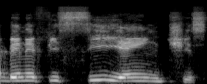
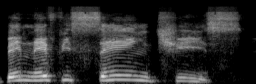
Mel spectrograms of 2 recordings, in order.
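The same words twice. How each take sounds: First: Beneficientes slowed, with the extra i in "-ci-entes"; wrong pronunciation. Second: Beneficentes drawn out very slowly, ending "-cen-tes"; correct pronunciation. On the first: (beneficientes devagar, marcando o "i" errado de "-cientes") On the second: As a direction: say beneficentes syllable by syllable, no i after the c. (beneficentes bem devagar, terminando em "-centes") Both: Shown as a demonstration. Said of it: "Não é beneficientes".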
